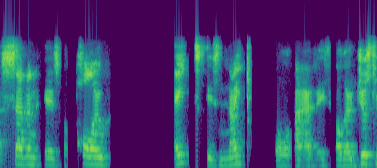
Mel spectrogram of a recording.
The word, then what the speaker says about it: Nike: is poseidon uh seven is apollo eight is nike or ah although just to be clear correct pronunciation is nike uh nine is hermes uh let's hope that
